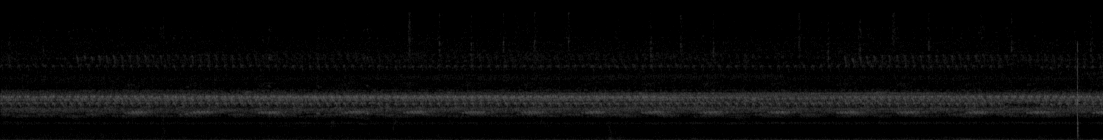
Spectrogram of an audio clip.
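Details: Night swamp chorus of crickets, with a continuous shrill hum and a rhythmic pulsed trill repeating roughly twice each second over low rumbling ambient noise.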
